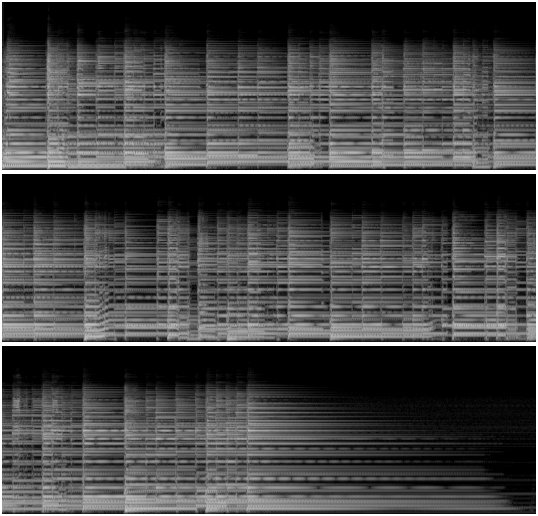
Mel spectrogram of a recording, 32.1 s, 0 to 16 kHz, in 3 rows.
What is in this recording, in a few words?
Chords; 70th Anvers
